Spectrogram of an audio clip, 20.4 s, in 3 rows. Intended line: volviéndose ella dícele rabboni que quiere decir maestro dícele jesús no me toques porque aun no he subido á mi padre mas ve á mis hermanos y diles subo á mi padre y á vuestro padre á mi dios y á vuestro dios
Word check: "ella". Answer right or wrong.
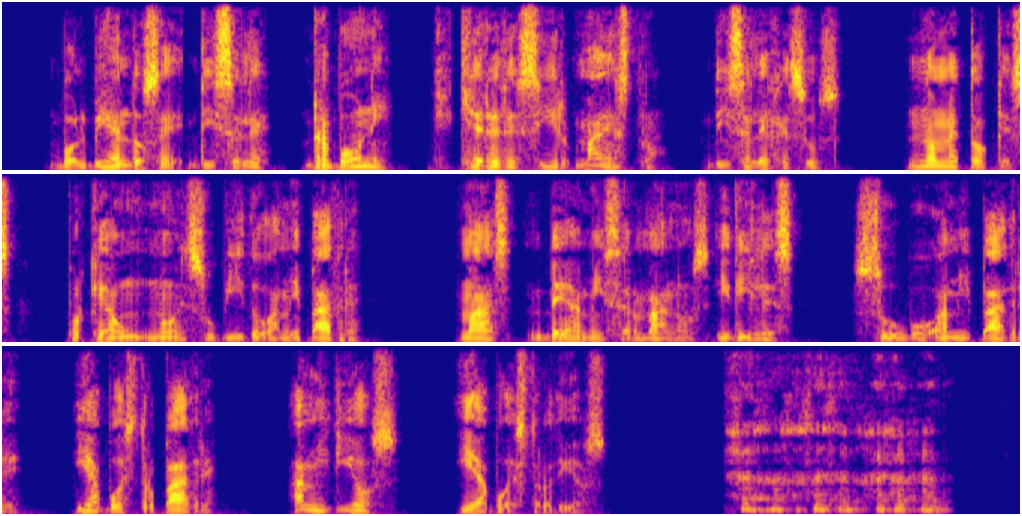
wrong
